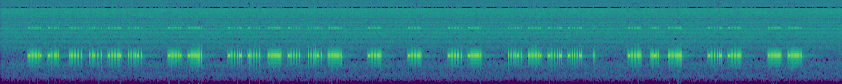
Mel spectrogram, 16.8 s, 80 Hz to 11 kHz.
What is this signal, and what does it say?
Hellschreiber (Feld-Hell, 122.5 baud), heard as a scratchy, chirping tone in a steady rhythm, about 1210 Hz. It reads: DK7YAJ DE HL2LJS R R FB JOHN. RIG HR 25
